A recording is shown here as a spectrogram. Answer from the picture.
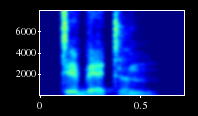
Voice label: "Tibetan", Indian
